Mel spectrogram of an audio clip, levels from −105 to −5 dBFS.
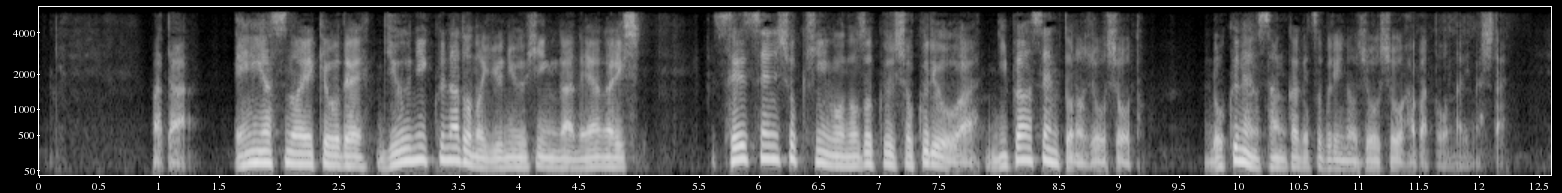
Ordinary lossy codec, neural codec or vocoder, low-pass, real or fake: MP3, 48 kbps; codec, 16 kHz, 8 kbps, FreqCodec, smaller model; 5.4 kHz; fake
